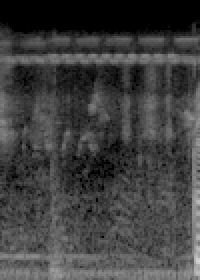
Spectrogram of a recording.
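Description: Faint, steady background noise with a thin, high-pitched continuous tone, heard in a pause in the speech.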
